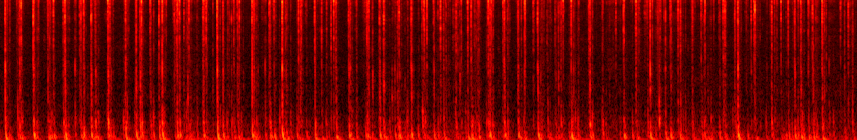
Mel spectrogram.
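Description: Fingertips type steadily on the black plastic keys of a backlit laptop keyboard. A rapid, continuous stream of soft, short clicks with dull low thumps and brief bright ticks continues evenly throughout.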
